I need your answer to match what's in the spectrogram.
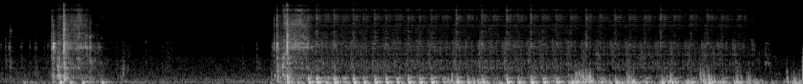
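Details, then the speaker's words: Honda XR80 dirt bike, not started in 10 years, after carb cleaning, an oil change and a filter clean. It starts on the second kick, runs lumpy and uneven with popping, then stalls; after a carb adjustment it started fine. "i started a second kick but then it stalled but then we adjusted the carburetor and then started fine after that"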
